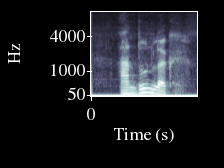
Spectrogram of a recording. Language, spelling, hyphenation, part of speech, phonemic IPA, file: Dutch, aandoenlijk, aan‧doen‧lijk, adjective, /ˌaːnˈdun.lək/, Nl-aandoenlijk.ogg
- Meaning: 1. moving, touching (stirring one's emotion, especially pity, sadness and empathy) 2. sensitive, sentimental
